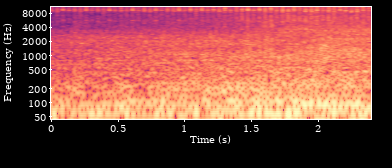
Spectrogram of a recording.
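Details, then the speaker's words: Hyundai LF Sonata with cylinder 4 misfire code and check engine light, rough running at morning cold start: uneven idle with irregular stumble and shake; ignition waveform showed abnormal spark duration, pinning it on the cylinder 4 plug coil. "이때 엔진이 부들부들 부들 하면서 부조했던가 봅니다"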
